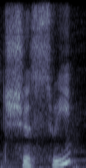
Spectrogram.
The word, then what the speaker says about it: je suis: or she is and even though there's an S at the end you don't really pronounce the consonant at the end so you kind of just say just sweet but if you are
